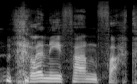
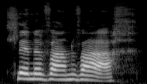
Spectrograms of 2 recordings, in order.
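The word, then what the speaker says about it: Llyn y Fan Fach: How should it be pronounced? Llyn van Fach. Oh, the f is a v.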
